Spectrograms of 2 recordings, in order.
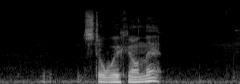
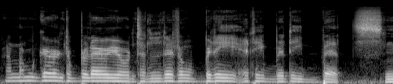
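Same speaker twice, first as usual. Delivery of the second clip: high, loud unhinged villain threat; evil voice; 8 semitones higher, 4 dB louder than usual. Acted. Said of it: "That's my evil voice".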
